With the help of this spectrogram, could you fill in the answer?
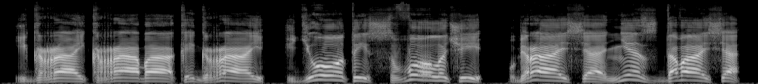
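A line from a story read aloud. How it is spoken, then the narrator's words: Roaring crowd. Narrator (Russian): Публика взревела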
